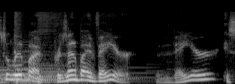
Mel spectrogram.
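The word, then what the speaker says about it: Vaer: tools to live by presented by Veer Veer is spelled v AE R of course veyor watches Chaz has his there I have mine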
